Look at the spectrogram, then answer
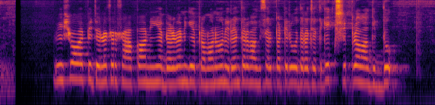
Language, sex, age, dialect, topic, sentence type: Kannada, female, 18-24, Dharwad Kannada, agriculture, statement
